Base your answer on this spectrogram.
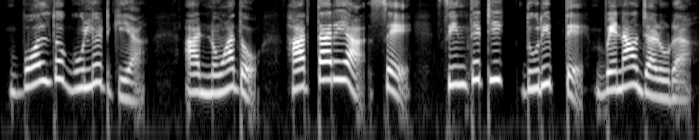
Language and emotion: Santali, neutral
